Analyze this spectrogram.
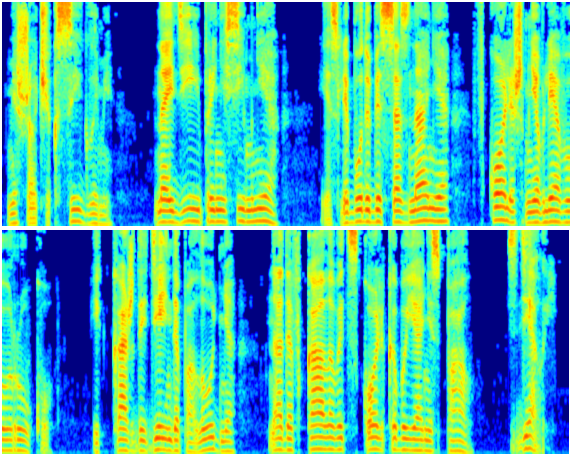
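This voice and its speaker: A narrator voicing an exhausted, wounded king who speaks in a hoarse, rasping whisper, weak and drifting in and out of consciousness. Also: mid-range voice, steady tone, takes it slowly, a little mellow, no room sound, clean studio sound. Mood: urgent.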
